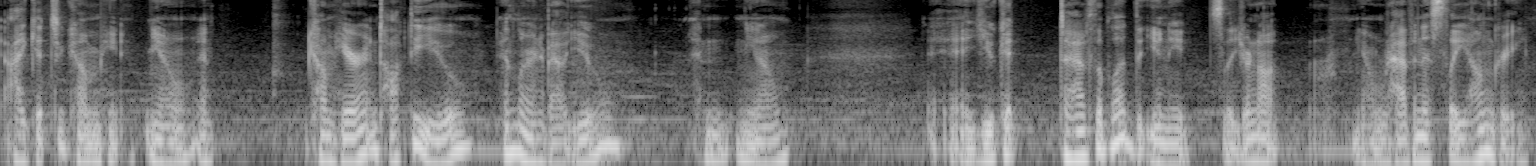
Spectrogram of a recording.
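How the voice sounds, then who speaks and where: A man's voice: mid-range voice, animated, vocal fry, darkish tone, a little hiss or hum. A man playing a nervous, smitten and clueless vampire hunter in an audio roleplay, stammering and correcting himself as he speaks to the listener. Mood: flustered, earnest. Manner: flustered, stammering, halting and self-correcting.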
